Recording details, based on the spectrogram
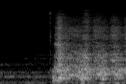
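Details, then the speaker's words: Car cranking but not starting: after quiet, starter turns engine with uneven churning beat; fuel pump under back seat not heard, later found stuck with only 9 volts reaching it, suggesting a weak battery. "um but I can't hear the fuel pump but because it's only coming on when you're crank it maybe we're not we're not hearing it"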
